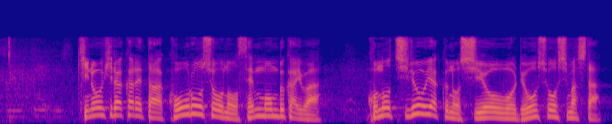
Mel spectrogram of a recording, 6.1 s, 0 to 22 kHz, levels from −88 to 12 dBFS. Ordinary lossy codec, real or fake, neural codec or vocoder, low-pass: none; real; none; 7.2 kHz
